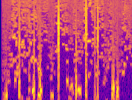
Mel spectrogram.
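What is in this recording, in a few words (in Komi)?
ме велӧдча институтын, Komi, female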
